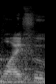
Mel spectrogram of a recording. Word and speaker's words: waifu: Wiebe stuff the word wife who is just the Japanese pronunciation of the English word wife and the meaning can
